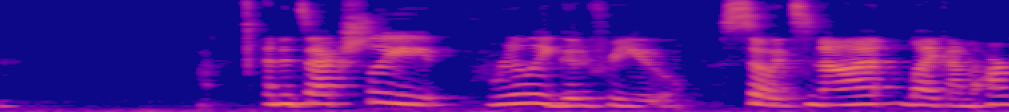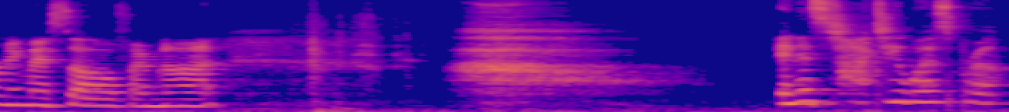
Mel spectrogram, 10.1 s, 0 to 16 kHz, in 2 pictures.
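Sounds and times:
woman sighing: 7.3 - 8.5.

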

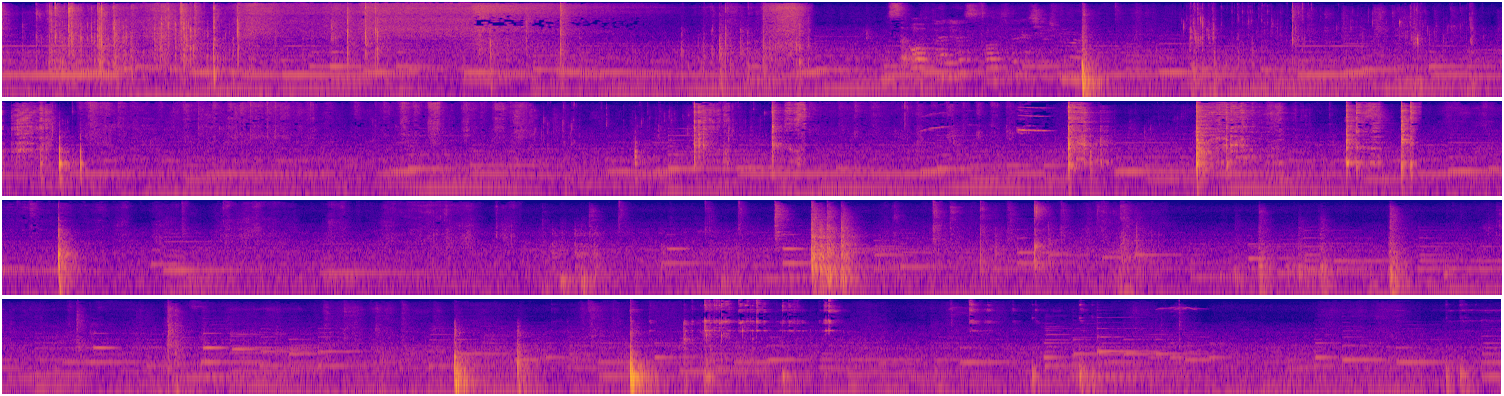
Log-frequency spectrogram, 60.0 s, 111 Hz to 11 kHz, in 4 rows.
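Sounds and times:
background music: 0.0 - 59.9
metal spoon clinking on dishes: 28.4 - 29.2, 51.8 - 53.4, 54.6 - 55.9.

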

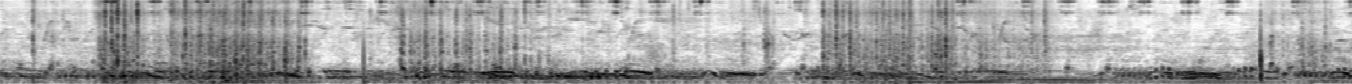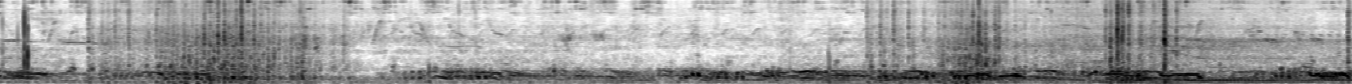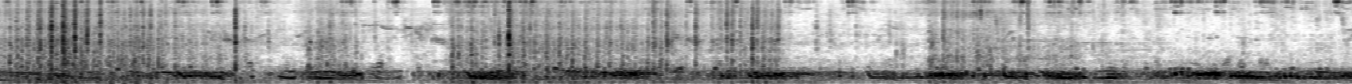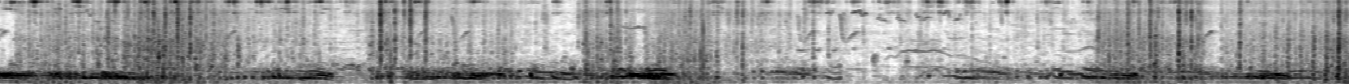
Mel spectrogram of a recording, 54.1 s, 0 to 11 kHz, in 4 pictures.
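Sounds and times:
pigeons cooing: 0.0 - 54.0.

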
